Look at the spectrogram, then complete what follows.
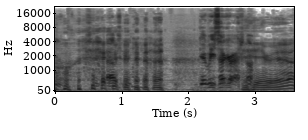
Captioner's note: person laughing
